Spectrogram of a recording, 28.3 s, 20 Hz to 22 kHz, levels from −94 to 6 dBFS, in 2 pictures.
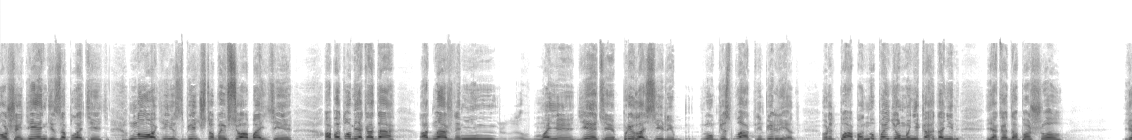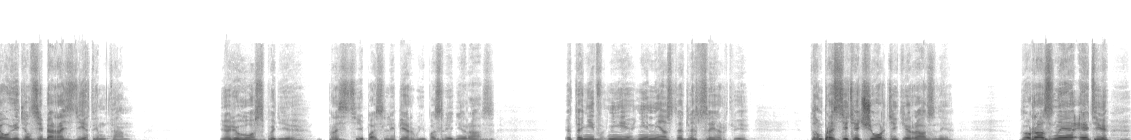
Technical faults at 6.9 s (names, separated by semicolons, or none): dropped samples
